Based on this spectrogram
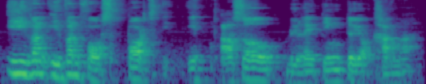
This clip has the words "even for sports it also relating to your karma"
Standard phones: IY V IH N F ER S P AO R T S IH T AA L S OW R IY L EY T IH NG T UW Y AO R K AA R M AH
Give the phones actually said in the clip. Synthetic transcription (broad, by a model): IY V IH N F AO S P AO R T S IH T AA L S OW R IY L EY T IH NG T UW Y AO K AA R M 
